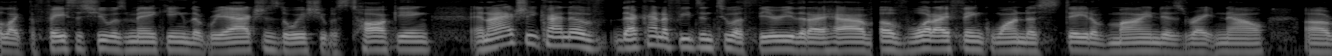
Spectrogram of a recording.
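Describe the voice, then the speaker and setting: A man hosts a casual solo review, gushing with enthusiasm and often stopping on ums and uhs. His voice is smooth and clear, sitting at an ordinary male pitch. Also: fairly bright tone. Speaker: TV review host.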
